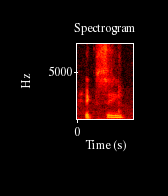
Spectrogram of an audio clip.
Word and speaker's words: PKCE: I always just read PKCE in my in my head. People call that pixie.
